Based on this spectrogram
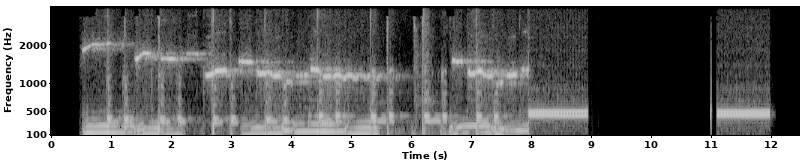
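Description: Telephone hold tones during a call transfer at a company switchboard: a whistle-like electronic melody plays for about eight seconds, then a steady single-pitch tone sounds twice with a gap between.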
